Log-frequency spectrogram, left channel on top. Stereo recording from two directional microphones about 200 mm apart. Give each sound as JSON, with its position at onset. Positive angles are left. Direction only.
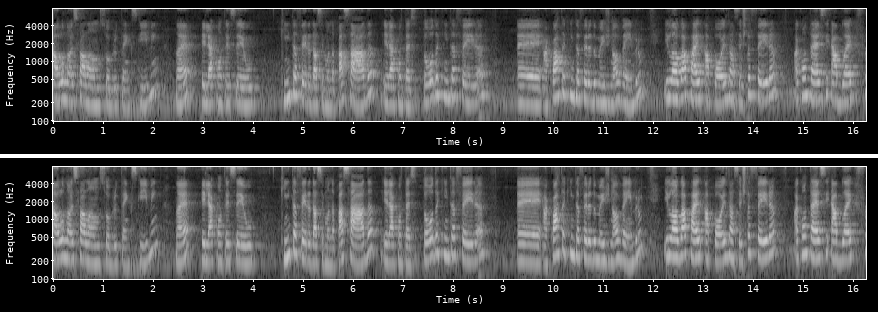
{"t": 0.0, "sound": "a woman's voice", "side_deg": -40}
